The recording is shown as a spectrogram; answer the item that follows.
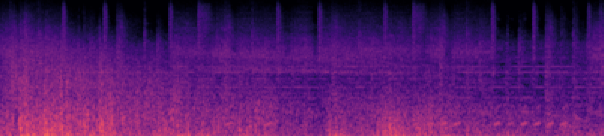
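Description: Background music with rumbles of thunder: a deep roll right at the start and another about four seconds in.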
